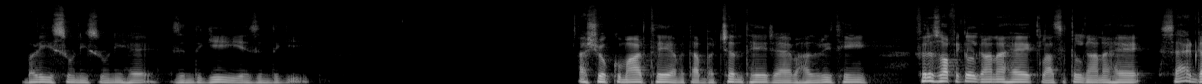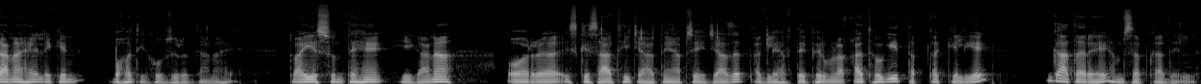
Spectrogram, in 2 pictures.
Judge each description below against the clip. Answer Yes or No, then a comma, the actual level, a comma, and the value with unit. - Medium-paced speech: Yes, average, 145 wpm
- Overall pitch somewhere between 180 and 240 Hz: No, low, 105 Hz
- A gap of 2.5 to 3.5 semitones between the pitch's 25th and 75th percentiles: Yes, average, 3.2 semitones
